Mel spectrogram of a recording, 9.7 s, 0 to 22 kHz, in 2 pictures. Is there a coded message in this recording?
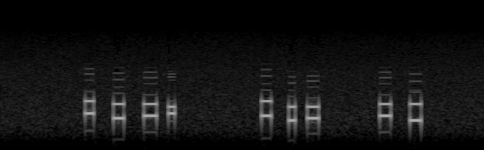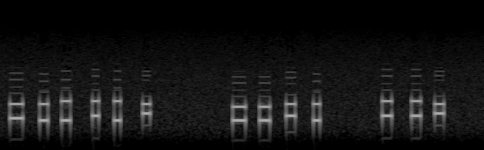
Yes: DTMF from 0.9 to 9.3 s, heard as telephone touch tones, dialled by hand, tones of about 100 ms. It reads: #58* 914 82 523930 1182 990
